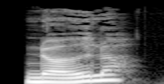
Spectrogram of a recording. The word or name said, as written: nådler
